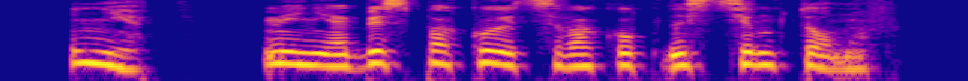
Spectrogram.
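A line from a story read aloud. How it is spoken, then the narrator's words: Plain. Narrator (Russian): сказала Эмма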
